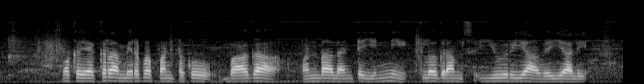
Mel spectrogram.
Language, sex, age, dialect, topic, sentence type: Telugu, male, 25-30, Southern, agriculture, question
